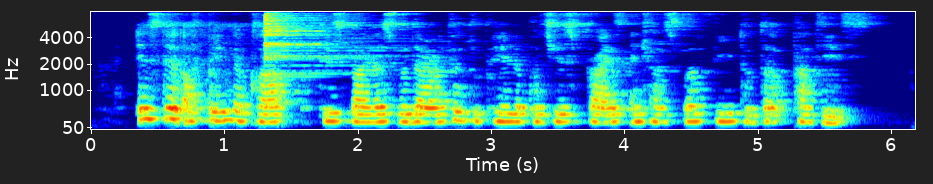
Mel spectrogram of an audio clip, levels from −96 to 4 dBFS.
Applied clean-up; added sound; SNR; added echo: classical method WPE with log-MMSE.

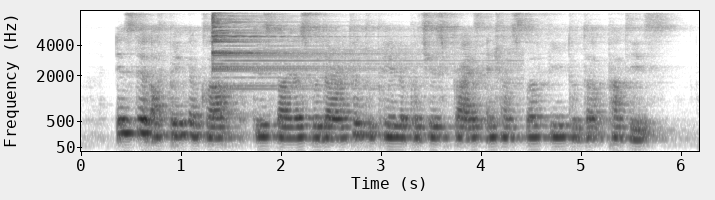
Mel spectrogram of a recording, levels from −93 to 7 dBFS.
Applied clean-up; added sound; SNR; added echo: none; Hi-hat; 12 dB; reverberation time 0.6 s.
